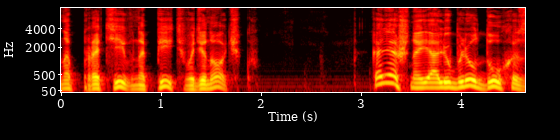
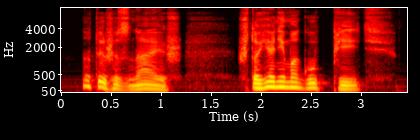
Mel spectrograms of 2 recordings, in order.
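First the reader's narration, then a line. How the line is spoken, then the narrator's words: Sigh. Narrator (Russian): вздохнул дух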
